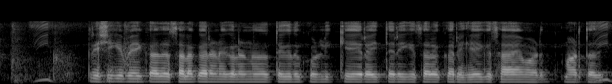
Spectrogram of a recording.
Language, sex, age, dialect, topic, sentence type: Kannada, male, 25-30, Coastal/Dakshin, agriculture, question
